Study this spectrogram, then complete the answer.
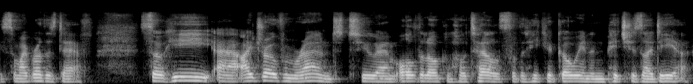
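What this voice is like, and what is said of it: Irish accent. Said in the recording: “I did mention your accent. ... I'm Irish”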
